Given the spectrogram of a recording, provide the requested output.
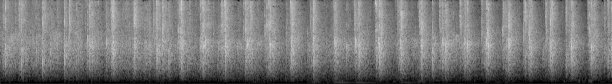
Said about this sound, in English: Are you ready? This is for everybody. Number two, clapping your hands. Everybody, start a clap.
